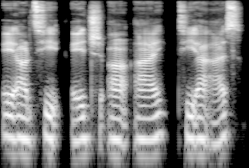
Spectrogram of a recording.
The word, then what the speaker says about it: arthritis: of smell again two the word AR Artis is pronounced arthritis so the sentence would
